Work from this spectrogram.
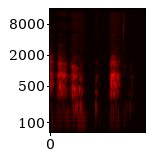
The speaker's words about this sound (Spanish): Me disculpen, tengo un vecino que tiene un perro que pasa ladrando, pero eh, eh, la idea es que esto sea natural.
